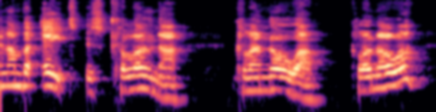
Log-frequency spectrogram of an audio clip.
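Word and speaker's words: Klonoa: eight is kelowna clanoa clonoa that's how i pronounce it anyway i think there's a few different ways expect to pay about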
